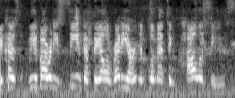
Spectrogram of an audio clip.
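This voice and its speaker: A man with an extremely high pitch and very wide pitch swings speaks in a raised, projected voice at a fairly quick pace, with a dry sound, no echo, and light background noise. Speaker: activist attorney and organizer. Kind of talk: press conference speech. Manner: formal. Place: street. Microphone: podium.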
